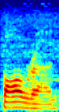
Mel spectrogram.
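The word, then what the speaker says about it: Balrog: who this is balog I'm sure it's supposed to be pronounced ballog but I just say balog do they have anybody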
